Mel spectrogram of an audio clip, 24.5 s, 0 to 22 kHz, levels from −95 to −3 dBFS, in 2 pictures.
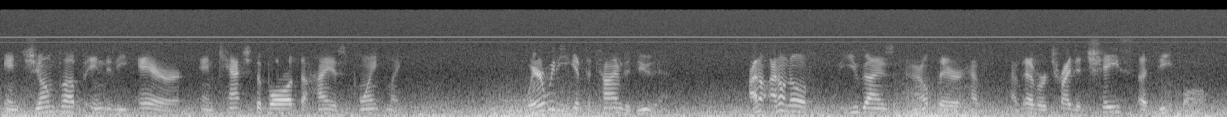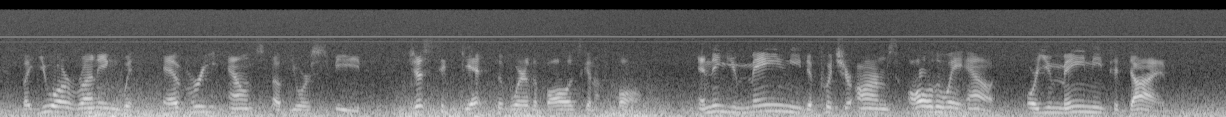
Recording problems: muffled; slightly; fading above 4 kHz
high-pitched whine; noticeable; throughout; 6 kHz, 15 dB below the speech
wind noise on the microphone; occasional gusts; 10 dB below the speech
hiss; noticeable; throughout; 15 dB below the speech
low rumble; faint; until 14 s; 25 dB below the speech

